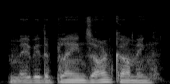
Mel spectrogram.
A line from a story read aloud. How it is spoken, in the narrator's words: he said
